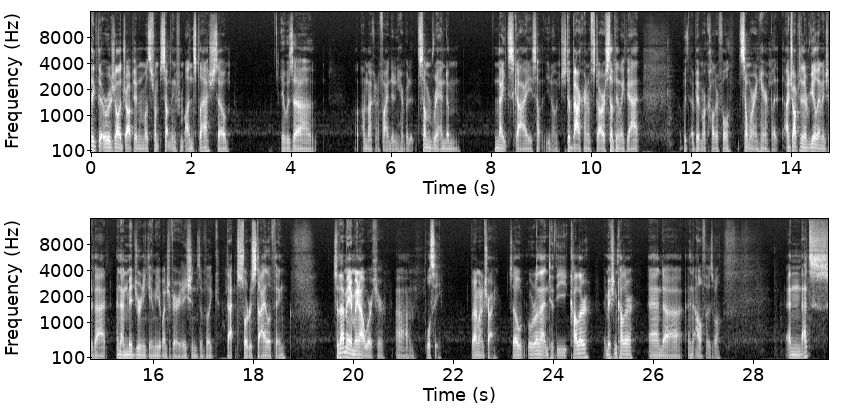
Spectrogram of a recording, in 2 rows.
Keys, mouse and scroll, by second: 20.9 click, 22.6-25.7 drag.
